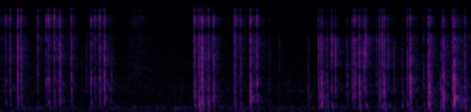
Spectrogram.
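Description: Long nails tap on the lid and sides of a clear plastic compartment organizer box full of washi tape rolls, lying flat with the lid closed. The sound is a quick, dry clicking that comes in bursts, with short pauses between the runs of taps.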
